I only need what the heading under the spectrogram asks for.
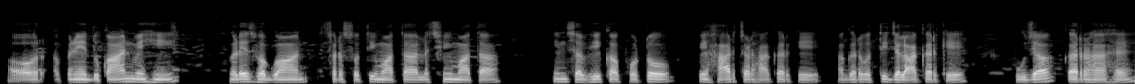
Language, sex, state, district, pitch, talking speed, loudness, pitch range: Hindi, male, Chhattisgarh, Balrampur, 115 Hz, 145 wpm, -18 LUFS, 115-125 Hz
